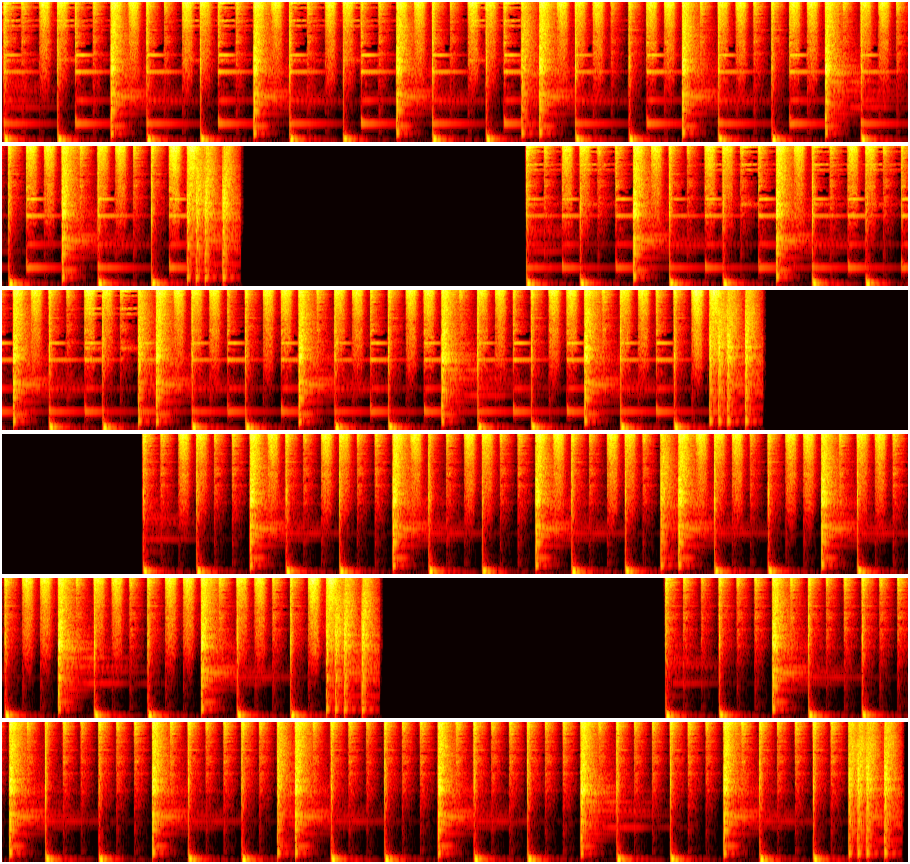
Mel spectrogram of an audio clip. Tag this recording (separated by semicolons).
drum-loop; drums; groovy; percs; percussion-loop; percussive; quantized; sticks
